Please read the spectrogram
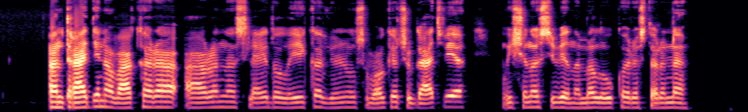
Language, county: Lithuanian, Klaipėda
